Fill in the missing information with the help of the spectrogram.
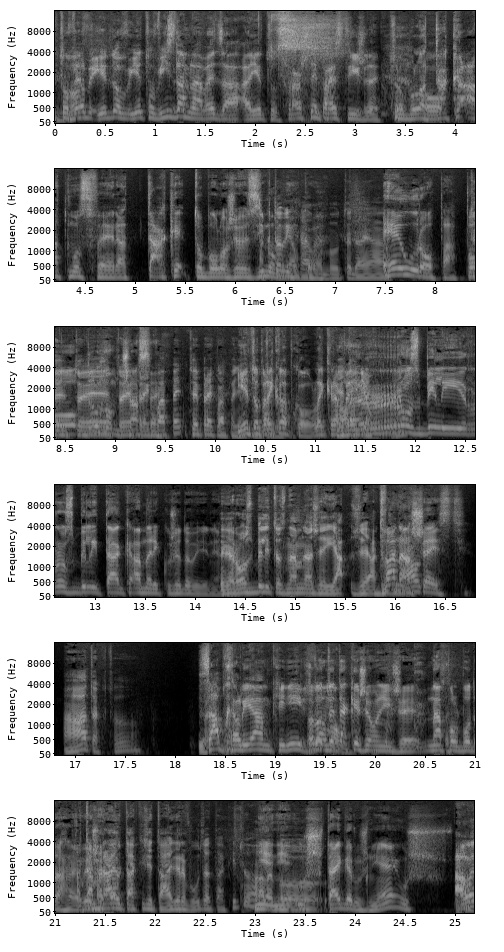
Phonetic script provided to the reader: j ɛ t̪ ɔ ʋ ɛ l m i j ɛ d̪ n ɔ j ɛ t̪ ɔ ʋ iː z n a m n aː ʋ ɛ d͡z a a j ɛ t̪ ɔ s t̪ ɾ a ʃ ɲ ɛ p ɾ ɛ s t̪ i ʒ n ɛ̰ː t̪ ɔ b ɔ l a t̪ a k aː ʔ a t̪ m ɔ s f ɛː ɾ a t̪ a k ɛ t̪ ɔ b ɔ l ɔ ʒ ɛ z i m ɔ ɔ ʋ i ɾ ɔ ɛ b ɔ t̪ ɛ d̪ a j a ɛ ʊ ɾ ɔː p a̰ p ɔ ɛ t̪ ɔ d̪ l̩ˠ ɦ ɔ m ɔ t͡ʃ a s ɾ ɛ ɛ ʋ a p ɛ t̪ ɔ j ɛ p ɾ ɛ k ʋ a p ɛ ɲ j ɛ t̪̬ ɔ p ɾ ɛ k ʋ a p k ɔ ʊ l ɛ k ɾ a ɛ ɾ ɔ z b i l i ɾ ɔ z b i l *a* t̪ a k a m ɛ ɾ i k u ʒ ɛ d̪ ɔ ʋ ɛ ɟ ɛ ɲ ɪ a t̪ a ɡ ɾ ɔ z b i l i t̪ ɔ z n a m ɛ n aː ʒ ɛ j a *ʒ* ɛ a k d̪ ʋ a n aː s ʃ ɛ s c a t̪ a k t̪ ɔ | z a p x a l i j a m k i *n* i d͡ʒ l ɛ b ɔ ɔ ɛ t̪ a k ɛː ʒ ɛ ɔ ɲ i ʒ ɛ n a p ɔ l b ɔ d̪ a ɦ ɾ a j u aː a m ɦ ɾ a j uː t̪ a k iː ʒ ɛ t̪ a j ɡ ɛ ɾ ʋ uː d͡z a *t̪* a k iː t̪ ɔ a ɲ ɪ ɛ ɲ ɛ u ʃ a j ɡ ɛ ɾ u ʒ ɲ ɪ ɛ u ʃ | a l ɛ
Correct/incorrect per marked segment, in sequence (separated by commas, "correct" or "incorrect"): incorrect, correct, incorrect, correct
